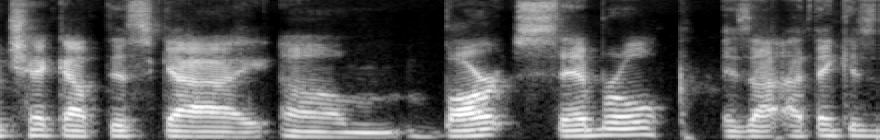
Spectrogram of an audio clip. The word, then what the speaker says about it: Sibrel: But his name is Bart Sebrel. I think I'm saying it right. Either Sebrel or Sebrel. It's Sibrel.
